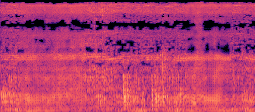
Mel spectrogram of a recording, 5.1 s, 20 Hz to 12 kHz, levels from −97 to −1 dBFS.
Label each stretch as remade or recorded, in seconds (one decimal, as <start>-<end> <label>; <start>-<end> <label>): 0.0-0.4 recorded; 0.4-1.7 remade; 1.7-3.7 recorded; 3.7-4.6 remade; 4.6-5.1 recorded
